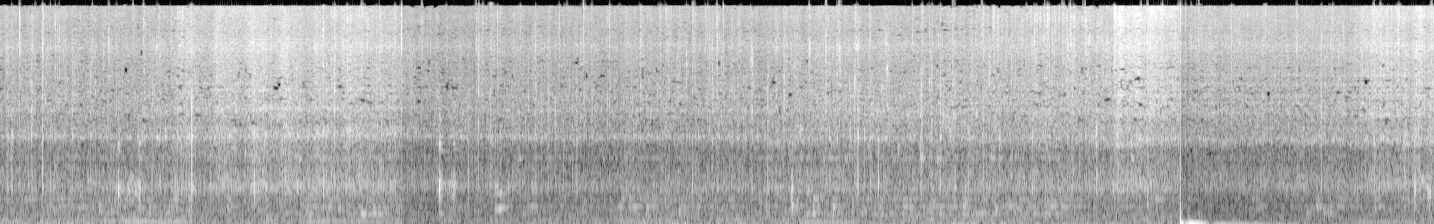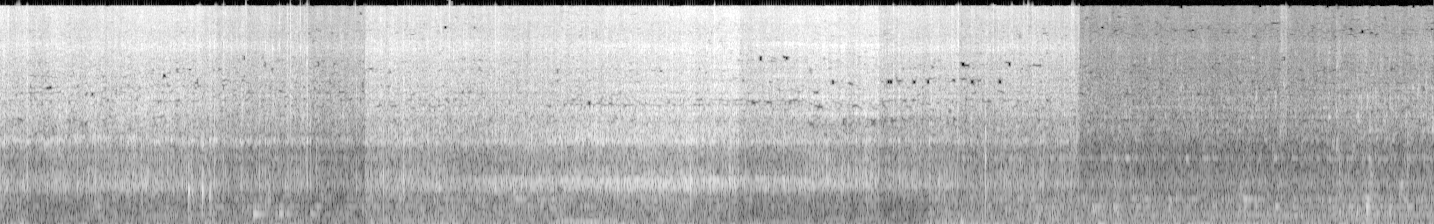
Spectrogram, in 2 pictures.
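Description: Chicken feet frying in a small stainless saucepan: a steady, hissing sizzle that steps up and down in level several times and drops off sharply near the end.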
